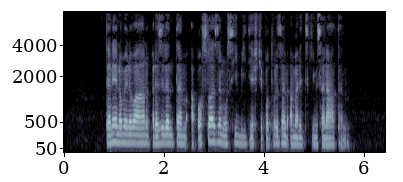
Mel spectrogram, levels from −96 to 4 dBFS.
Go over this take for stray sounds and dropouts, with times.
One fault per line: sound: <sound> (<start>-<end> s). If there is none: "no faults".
no faults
